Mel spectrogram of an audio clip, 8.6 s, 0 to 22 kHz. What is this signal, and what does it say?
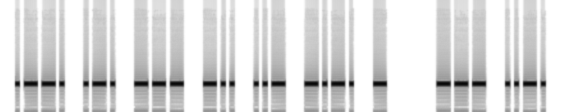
Morse code, heard as a keyed tone, about 18 wpm, spaced as for 15 wpm, 1000 Hz. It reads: PRODUCT OF
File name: qotdfiles / 15wpm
